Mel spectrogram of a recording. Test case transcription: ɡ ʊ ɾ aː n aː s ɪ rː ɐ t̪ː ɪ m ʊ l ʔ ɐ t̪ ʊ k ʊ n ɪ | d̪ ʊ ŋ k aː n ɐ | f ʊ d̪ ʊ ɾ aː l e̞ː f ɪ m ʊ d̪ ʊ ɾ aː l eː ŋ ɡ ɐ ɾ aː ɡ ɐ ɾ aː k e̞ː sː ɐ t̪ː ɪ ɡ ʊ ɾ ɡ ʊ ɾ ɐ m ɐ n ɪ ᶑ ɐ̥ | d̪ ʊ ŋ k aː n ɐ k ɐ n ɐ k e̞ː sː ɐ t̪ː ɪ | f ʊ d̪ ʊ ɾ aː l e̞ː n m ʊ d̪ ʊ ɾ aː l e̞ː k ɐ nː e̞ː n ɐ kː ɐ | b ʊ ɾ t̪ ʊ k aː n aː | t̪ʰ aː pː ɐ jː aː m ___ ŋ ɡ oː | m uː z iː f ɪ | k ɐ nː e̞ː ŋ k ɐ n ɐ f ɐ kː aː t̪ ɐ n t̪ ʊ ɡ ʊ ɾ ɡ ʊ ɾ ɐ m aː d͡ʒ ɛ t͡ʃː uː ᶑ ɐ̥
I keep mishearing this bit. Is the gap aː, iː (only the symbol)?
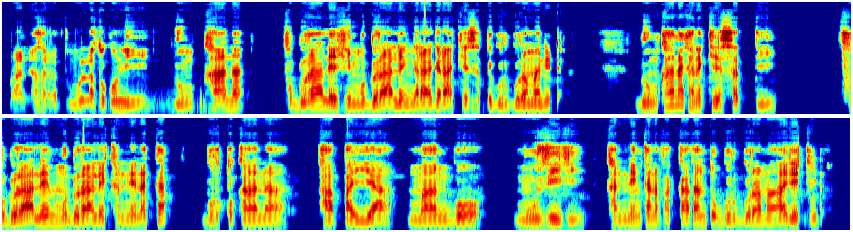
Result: aː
